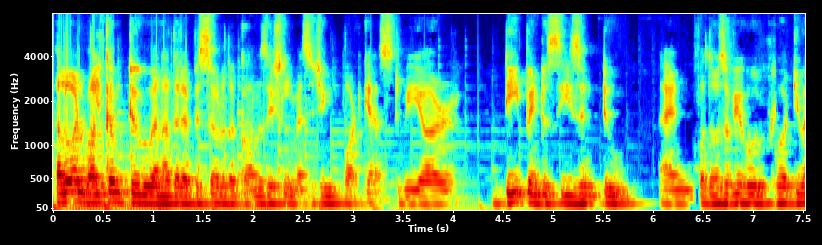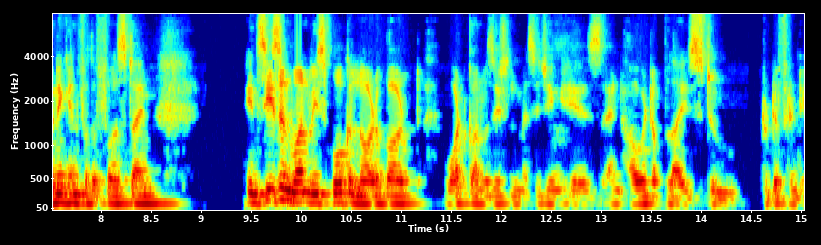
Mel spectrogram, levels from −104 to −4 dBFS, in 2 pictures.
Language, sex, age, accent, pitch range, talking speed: English, male, 30-49, Indian, 110-125 Hz, 195 wpm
